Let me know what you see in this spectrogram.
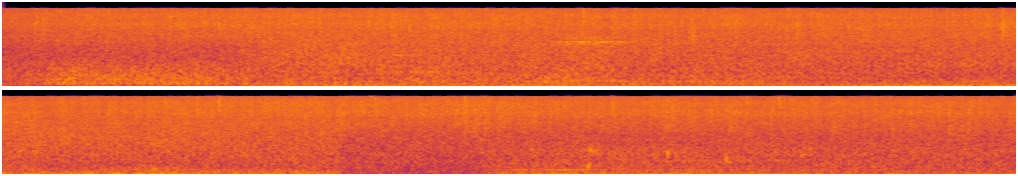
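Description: Heavy rain falling onto standing water, with a low rumble of thunder beneath it. The sound dips briefly about seven seconds in, then carries on.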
